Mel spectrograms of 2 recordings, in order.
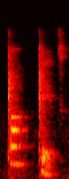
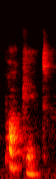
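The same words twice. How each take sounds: First: "pocket" split into pock and et, a beat each; two syllables. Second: Said in the usual way. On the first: Shown as a demonstration. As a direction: break "pocket" in two with a short gap. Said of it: "it's got to have two syllables". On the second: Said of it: "You're right".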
